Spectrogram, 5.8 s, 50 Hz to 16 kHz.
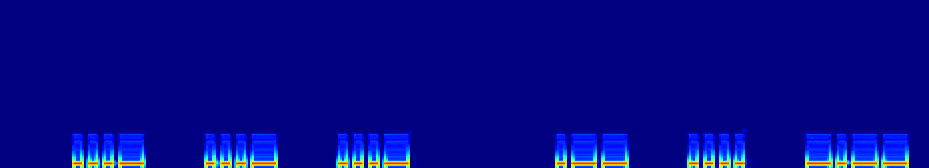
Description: Morse code, heard as a keyed tone, about 25 wpm, spaced as for 15 wpm, 550 Hz. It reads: VVV WHY
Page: news headlines in morse code at 15 wpm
